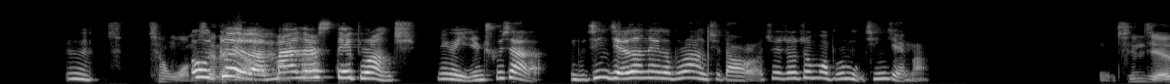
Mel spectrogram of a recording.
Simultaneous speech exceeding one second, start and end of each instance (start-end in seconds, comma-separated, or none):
1.9-3.2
